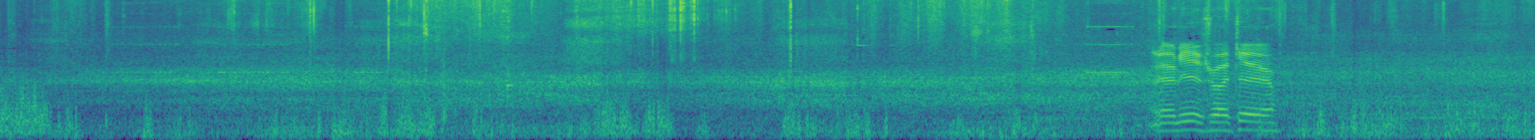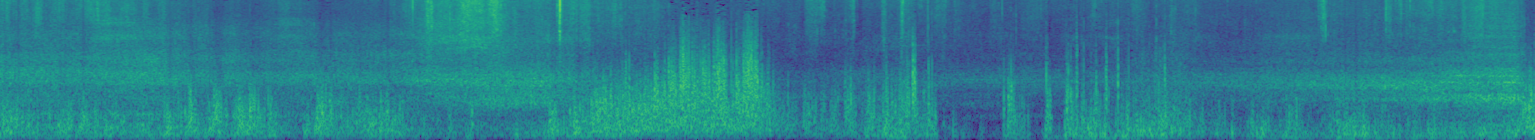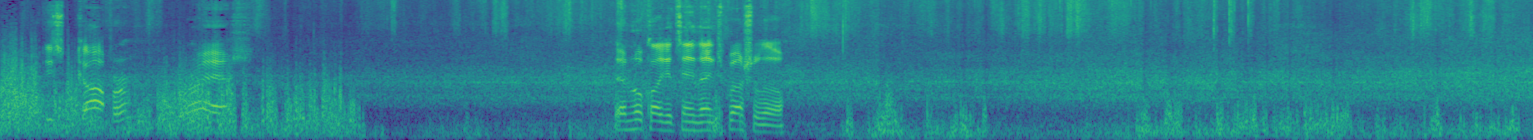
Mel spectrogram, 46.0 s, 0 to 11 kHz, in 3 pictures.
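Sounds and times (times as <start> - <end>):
hand digging and scraping soil: 0.0 - 17.0, 19.2 - 27.4, 28.1 - 46.0
wind rumbling on microphone: 0.0 - 46.0.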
